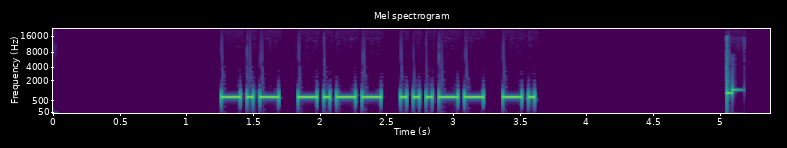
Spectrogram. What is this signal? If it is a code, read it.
Morse code, heard as a keyed tone, about 25 wpm, 700 Hz. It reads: KY3N
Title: USA Call Signs - 4 Characters - 3x Character Spacing - 25wpm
